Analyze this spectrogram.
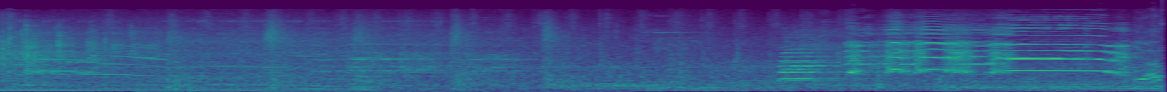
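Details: In Panama, a man speaks, then Pedro, a fighting gamecock kept in a flat above a barbershop and said to crow constantly, gives a loud, drawn-out, strained crow rising and falling in pitch; street and vehicle noise underneath.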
